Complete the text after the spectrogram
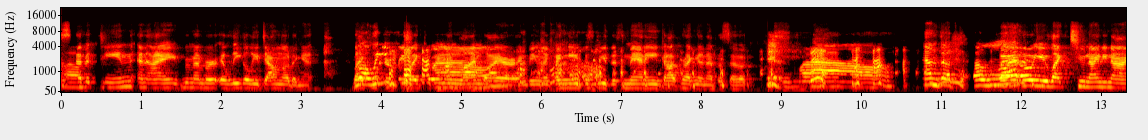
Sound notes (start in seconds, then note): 10.5 chuckles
